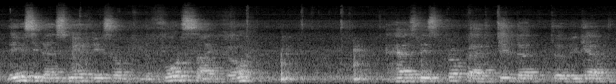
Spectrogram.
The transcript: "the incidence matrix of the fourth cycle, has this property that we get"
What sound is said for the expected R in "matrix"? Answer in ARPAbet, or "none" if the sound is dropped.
R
